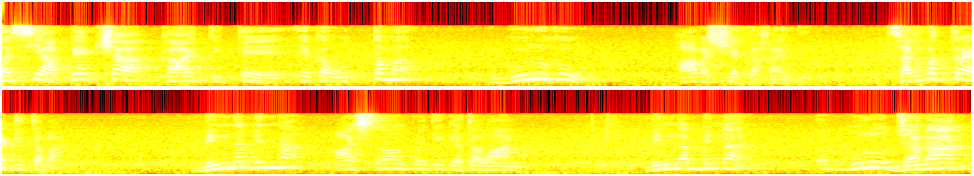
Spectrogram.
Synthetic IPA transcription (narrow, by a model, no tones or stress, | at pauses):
ɐsjɐːpeːkʂaːkaːjt̪it̪ːeːeːkɐut̪ːɐmɐ | ɡuɾuɦu | aːʋɐʃjɐkɐhɐ̰ḭd̪ḭ | sɐɾʋɐt̪ɾɐːʈit̪ɐʋa̰ːn | bʱinːɐbinːɐ | aːʃɾɐmɐmpɾɐt̪iɡɐt̪ɐʋaːn | bʱinːɐbinːɐ | ɡuɾud͡ʒɐnaːn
